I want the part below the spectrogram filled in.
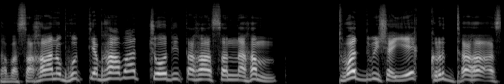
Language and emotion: Sanskrit, angry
